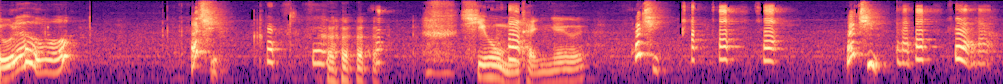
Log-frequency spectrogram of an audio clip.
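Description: Short sharp sneeze-like bursts among a baby's laughter and adult voices; sneezing.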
